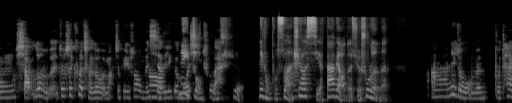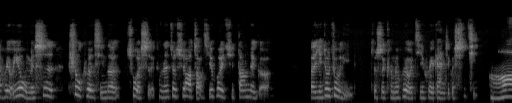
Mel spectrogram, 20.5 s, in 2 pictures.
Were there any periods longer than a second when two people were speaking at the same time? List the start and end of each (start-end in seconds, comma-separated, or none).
3.0-4.5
